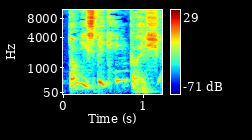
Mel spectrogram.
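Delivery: put-on a puzzled boy asking high. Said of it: "asked Omri".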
